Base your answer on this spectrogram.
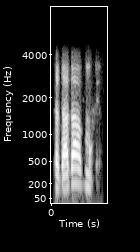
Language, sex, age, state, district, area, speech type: Sindhi, male, 18-30, Rajasthan, Ajmer, urban, conversation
